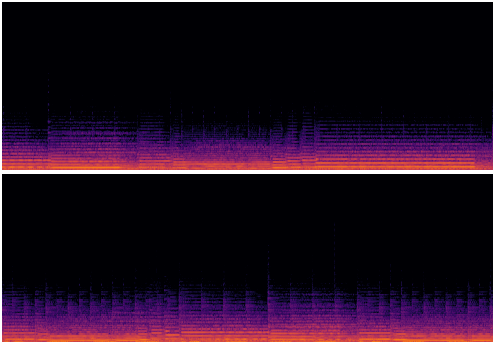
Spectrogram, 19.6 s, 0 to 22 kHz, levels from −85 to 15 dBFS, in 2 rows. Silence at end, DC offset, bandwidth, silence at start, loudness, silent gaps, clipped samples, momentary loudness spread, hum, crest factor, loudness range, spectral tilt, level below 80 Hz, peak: 0 s; under 0.1%; 5.8 kHz; 0 s; -21 LUFS; none; under 0.1%; 7 LU; none; 14 dB; 3 LU; -9.5 dB/octave; -26 dBFS; -6 dBFS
